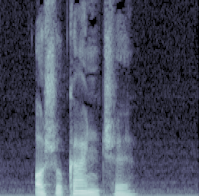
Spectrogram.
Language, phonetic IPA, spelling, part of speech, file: Polish, [ˌɔʃuˈkãj̃n͇t͡ʃɨ], oszukańczy, adjective, Pl-oszukańczy.ogg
